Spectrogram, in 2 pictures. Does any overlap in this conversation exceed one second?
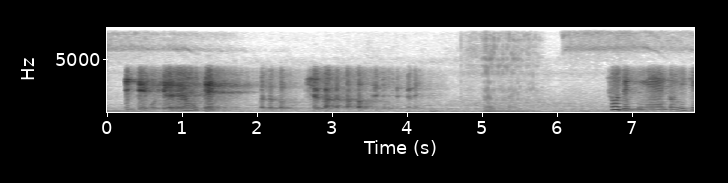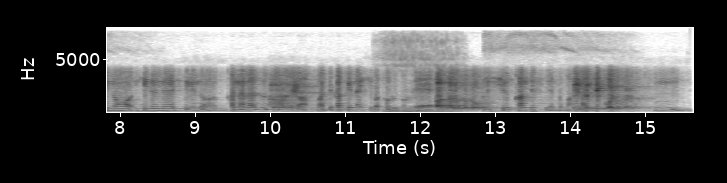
No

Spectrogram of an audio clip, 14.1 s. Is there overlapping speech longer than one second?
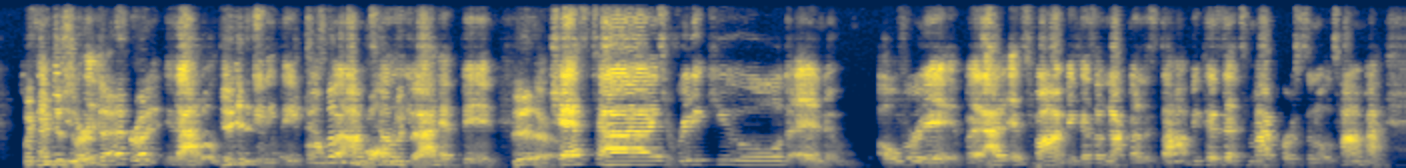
Yes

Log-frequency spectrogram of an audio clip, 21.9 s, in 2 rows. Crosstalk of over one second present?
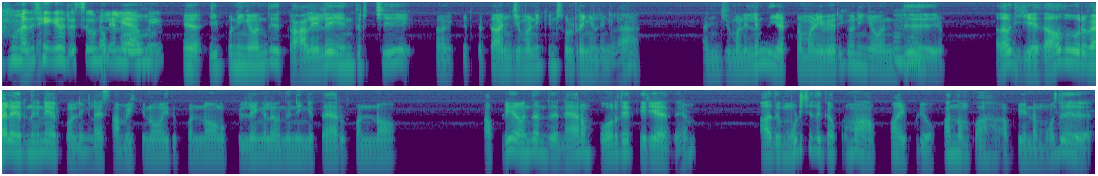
No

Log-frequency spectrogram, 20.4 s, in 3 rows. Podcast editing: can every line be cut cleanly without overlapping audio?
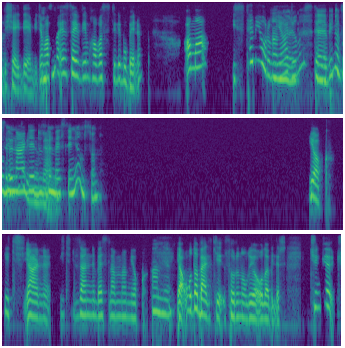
No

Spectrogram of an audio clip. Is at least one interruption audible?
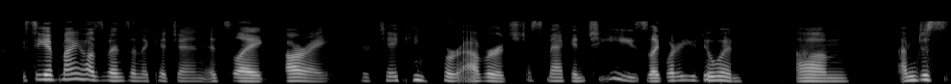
No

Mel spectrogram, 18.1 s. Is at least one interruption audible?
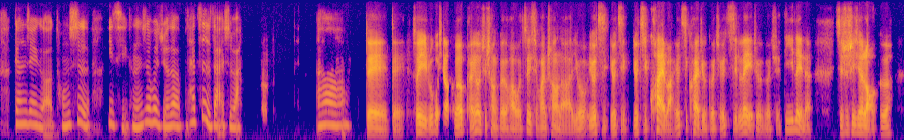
No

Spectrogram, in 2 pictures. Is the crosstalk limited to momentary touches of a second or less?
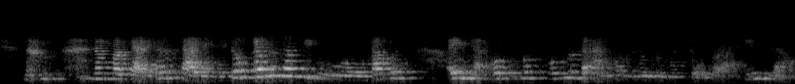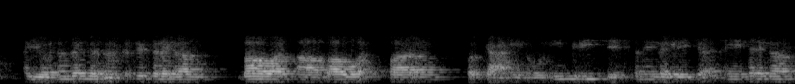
Yes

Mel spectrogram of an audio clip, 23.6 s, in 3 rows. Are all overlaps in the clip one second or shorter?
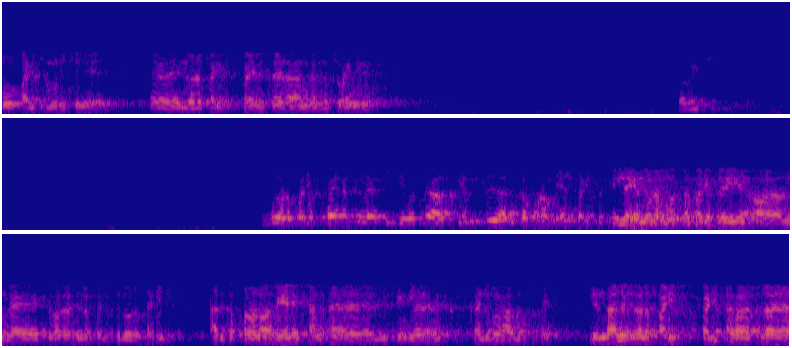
No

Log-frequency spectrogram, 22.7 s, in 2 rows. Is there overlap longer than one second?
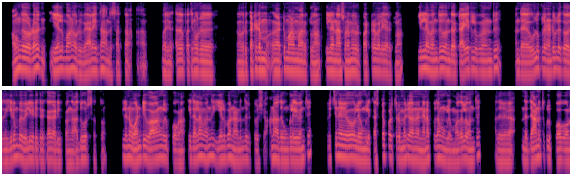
No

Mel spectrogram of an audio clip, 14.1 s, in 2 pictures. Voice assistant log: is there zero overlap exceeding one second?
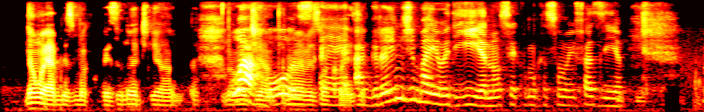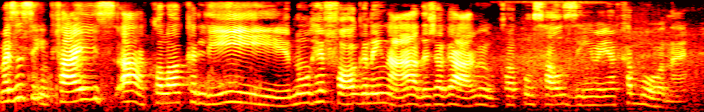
No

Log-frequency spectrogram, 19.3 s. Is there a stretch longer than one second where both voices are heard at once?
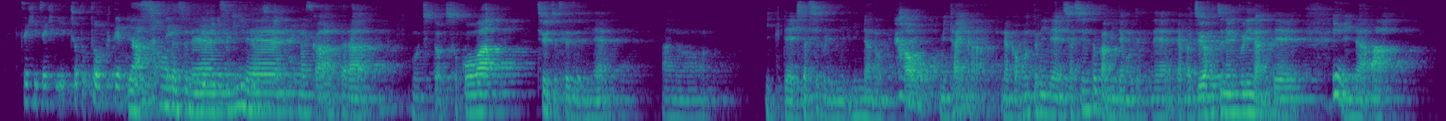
Yes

